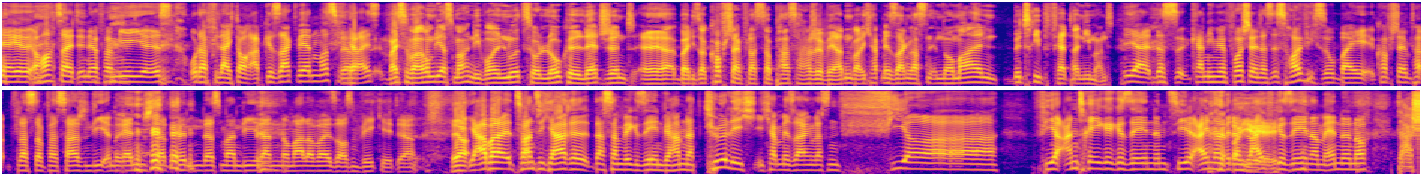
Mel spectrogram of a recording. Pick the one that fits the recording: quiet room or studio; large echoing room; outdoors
outdoors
